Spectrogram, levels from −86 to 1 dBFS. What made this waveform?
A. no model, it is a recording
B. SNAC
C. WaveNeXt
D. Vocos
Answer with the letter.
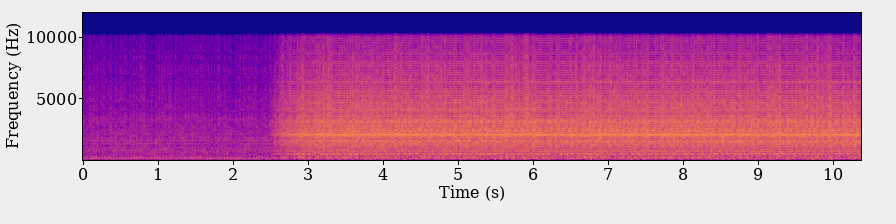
D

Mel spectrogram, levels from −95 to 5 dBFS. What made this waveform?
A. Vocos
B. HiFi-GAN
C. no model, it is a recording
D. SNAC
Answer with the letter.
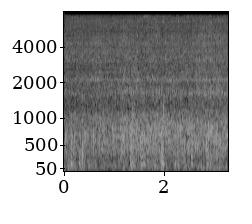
B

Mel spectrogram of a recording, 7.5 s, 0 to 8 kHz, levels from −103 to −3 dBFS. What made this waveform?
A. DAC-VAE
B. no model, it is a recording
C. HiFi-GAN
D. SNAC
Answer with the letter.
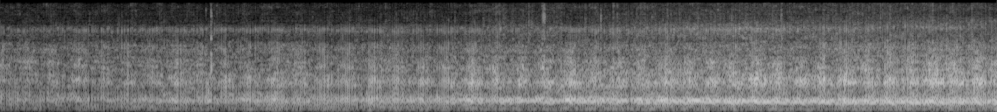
C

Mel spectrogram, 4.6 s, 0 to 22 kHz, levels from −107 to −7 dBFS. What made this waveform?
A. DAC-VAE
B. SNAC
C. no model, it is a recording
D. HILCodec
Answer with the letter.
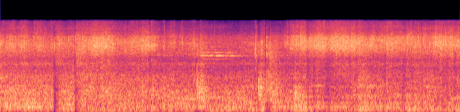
C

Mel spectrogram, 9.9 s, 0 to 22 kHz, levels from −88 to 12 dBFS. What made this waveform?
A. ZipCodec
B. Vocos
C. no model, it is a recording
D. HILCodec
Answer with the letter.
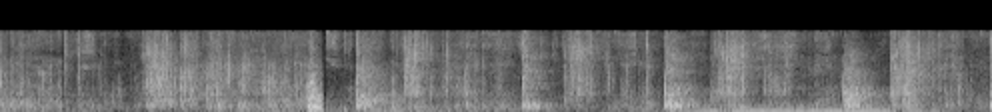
C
